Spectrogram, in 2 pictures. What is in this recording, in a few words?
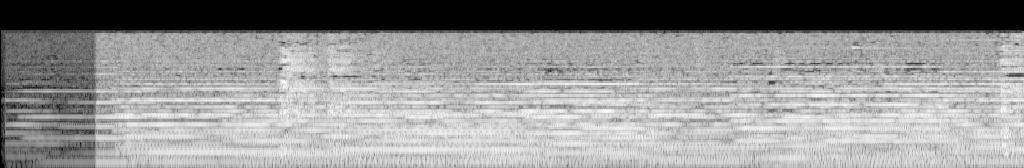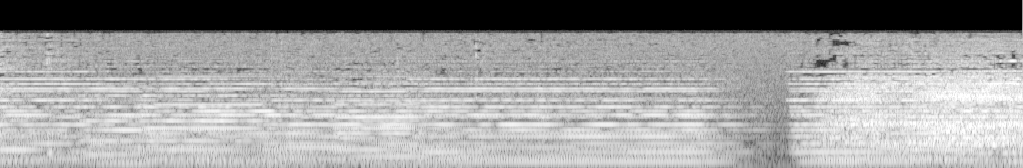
choral response; worship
